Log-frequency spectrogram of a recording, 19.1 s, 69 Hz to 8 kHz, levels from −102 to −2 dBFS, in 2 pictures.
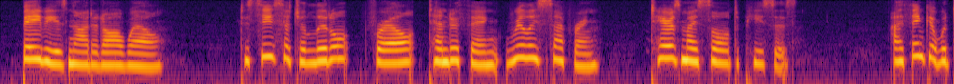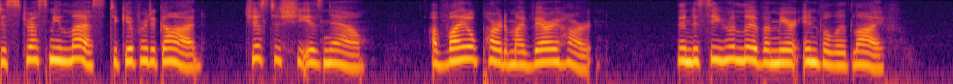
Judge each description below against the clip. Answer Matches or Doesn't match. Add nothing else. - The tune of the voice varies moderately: Matches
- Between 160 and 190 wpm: Matches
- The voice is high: Matches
